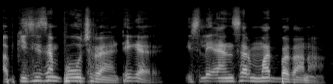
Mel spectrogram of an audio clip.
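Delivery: normal talking voice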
